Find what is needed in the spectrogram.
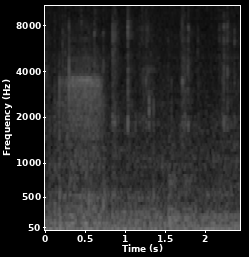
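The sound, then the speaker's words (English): Password being typed on a computer keyboard: many faint, quick keystroke clicks in an uneven rhythm, heard alone. “Password. We're going to type in the password.”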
